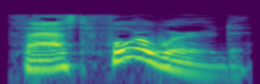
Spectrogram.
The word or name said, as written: fast-forward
